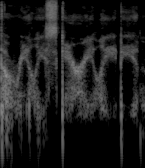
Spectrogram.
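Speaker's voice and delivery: hushed whisper. Answering who sent them here while everyone's sleeping, whispering. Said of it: "they're gonna whisper because everyone's sleeping".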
